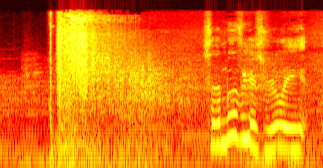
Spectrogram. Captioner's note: gunshot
